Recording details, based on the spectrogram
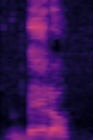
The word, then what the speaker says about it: Beto: Beto? Is that how you say it? Beto? – Yep.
